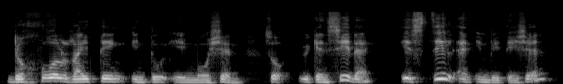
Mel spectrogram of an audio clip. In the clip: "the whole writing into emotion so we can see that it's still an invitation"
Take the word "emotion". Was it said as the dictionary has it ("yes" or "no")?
yes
